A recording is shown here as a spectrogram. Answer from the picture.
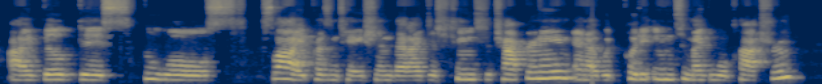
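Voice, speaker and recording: In an ordinary speaking voice, a woman with a fairly high pitch speaks at a fairly slow pace with hardly any pauses and ordinary pitch variation. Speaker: math teacher. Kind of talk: webinar presentation. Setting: live online stream.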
